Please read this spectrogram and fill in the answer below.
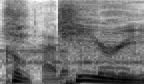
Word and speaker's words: Kokiri: Oh, Kokiri. That's how you pronounce it.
